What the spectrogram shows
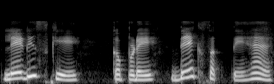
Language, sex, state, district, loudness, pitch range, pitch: Hindi, female, Himachal Pradesh, Shimla, -14 LUFS, 215-275 Hz, 235 Hz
